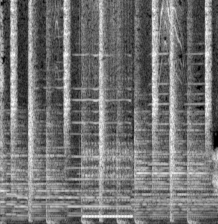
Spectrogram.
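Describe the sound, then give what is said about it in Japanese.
A phone line rings back with one warbling, buzzing tone lasting about a second, heard over steady rhythmic background music with punchy beats, as a call is placed to a guest during a radio show; no one speaks. “えー、今回は大橋ゆかりさんに電話していきたいと思います。”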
